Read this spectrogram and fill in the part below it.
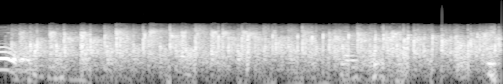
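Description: An audience applauds Cereza and Eni, dense rapid clapping running throughout with loud voices cheering and talking over it.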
